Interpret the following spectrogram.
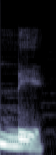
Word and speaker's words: nez: Le nez. O som final é bem nasal, ne. O Z no final, mudo, a gente não pronuncia.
